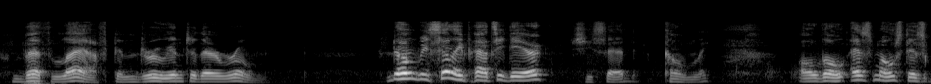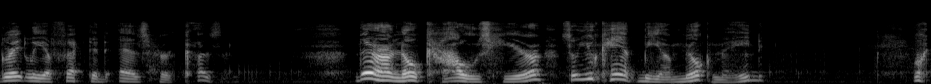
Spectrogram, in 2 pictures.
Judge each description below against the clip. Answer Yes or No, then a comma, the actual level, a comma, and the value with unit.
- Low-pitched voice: No, medium, 155 Hz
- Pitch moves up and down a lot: Yes, wide, 6.7 semitones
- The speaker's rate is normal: No, slow, 115 wpm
